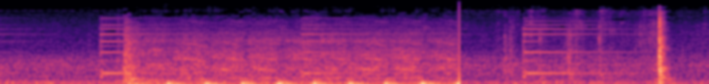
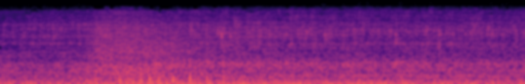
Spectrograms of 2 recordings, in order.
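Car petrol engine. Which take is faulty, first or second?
second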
